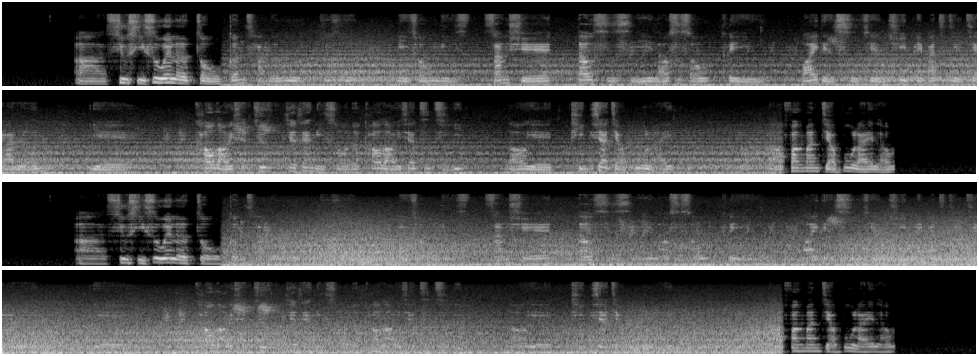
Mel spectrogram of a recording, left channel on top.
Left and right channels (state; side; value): normal; both; correlation 0.58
